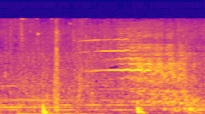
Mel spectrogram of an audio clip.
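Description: A horse in the Red Dead Redemption video game gives a high, wavering neigh, quiet and fairly distant, preceded by a couple of soft hoof clops.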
